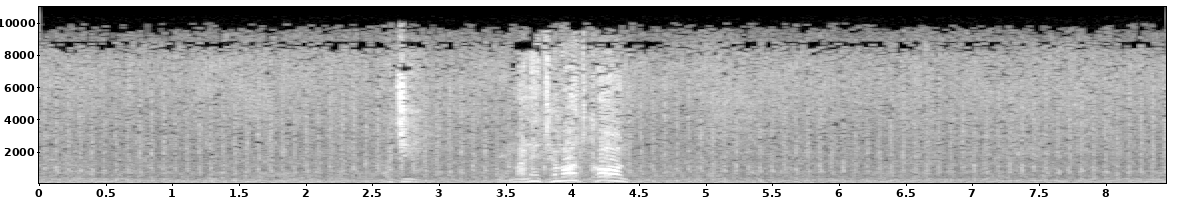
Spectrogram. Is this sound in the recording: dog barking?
no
